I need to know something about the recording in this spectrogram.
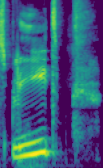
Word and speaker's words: Split: down here it looks like split but it's pronounced split and then down here you've got dnik uh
